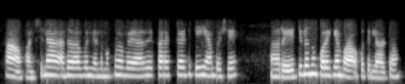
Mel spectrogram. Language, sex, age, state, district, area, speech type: Malayalam, female, 30-45, Kerala, Kollam, rural, conversation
